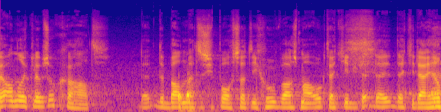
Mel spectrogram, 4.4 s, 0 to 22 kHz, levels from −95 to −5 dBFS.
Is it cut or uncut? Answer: uncut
